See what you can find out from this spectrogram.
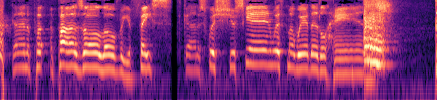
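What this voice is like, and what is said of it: Raccoon character voice. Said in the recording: “Who let the raccoon in here? ... as an innocent woodland creature”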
